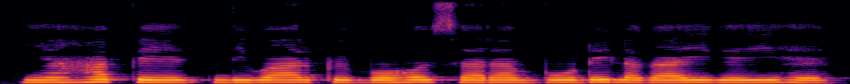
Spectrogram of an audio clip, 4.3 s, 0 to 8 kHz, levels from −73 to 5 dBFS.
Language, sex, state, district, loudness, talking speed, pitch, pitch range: Hindi, female, Jharkhand, Palamu, -14 LUFS, 140 wpm, 215 Hz, 210-220 Hz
